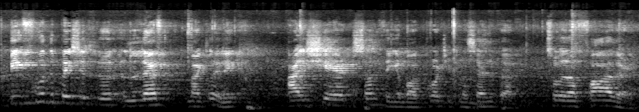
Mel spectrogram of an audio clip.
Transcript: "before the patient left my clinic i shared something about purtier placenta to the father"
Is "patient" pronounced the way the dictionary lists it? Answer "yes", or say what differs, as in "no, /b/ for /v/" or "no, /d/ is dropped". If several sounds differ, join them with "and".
no, /s/ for /ʃ/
